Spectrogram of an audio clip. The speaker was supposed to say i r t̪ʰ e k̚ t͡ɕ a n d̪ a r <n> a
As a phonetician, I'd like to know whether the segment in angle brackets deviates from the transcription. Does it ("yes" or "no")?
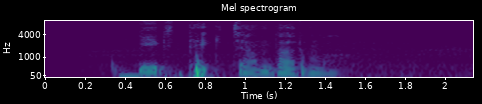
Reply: yes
